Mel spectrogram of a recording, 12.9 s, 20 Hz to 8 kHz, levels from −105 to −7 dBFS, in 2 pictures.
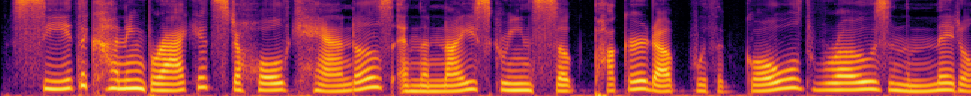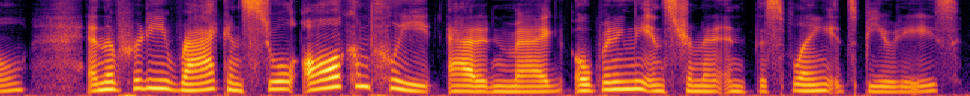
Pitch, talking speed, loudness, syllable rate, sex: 205 Hz, 175 wpm, -19 LUFS, 4.4 syllables/s, female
